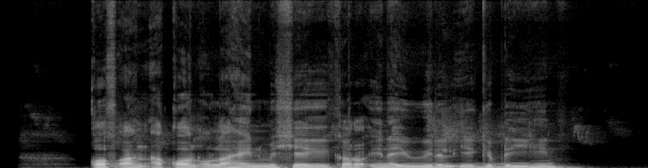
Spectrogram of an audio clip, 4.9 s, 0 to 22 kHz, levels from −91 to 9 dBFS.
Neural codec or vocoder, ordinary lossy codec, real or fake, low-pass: none; none; real; none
